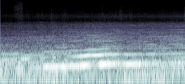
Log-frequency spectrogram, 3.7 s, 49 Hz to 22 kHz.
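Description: A 2022 Toyota GR86 engine pulls hard and loud on a canyon road, its steady rising drone climbing in pitch and then holding through the whole stretch, with no talk over it.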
